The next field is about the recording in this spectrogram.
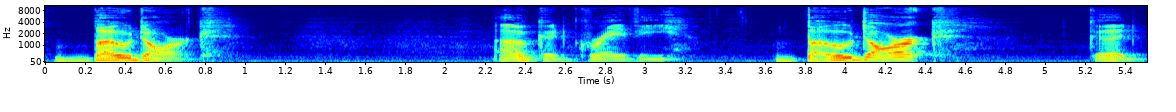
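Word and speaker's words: Bois d'Arc: Uh, that's why Missouri has towns like boys pronounced Bodark.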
